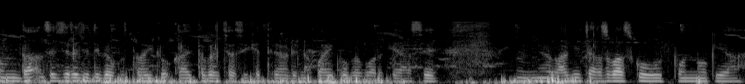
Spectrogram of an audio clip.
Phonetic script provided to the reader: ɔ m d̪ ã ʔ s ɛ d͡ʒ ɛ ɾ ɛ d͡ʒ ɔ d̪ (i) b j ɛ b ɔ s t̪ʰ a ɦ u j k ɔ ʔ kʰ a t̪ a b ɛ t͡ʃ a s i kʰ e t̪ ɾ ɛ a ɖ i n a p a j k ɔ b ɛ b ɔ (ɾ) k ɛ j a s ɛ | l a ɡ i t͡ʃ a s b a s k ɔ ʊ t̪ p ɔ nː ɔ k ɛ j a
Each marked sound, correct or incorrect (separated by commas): correct, correct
